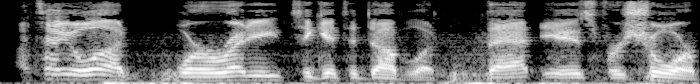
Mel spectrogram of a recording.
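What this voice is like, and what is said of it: Florida panhandle Southern accent. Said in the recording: “so you get a sense of his accent ... Like everybody in the panhandle of Florida.”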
